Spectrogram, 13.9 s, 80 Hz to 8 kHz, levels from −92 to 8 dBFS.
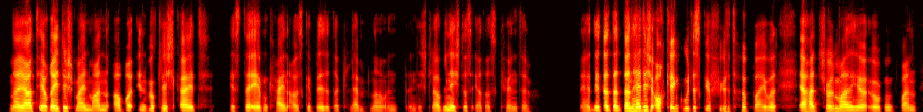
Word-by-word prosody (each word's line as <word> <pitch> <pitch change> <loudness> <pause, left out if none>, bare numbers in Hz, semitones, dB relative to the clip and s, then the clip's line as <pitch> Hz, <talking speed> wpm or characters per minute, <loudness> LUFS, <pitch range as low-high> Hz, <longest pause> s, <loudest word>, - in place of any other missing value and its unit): Na 170 0 -1
ja, 185 +1 +7
theoretisch 185 +3 +3
mein 150 -2 -2
Mann, 140 -1 -4
aber 150 0 -2
in 155 +1 -10
Wirklichkeit 165 -3 -1 0.4
ist 165 -1 -16
er 155 - +1
eben 155 0 0
kein 145 -2 -5
ausgebildeter 145 +1 -10
Klempner, 130 0 -15
und 135 -1 -20 0.2
und 135 - -24
ich - - -25
glaube 150 +1 -6
nicht, 155 -1 0
dass 155 - -10
er 145 - -17
das - - -21
könnte. 140 0 -17 0.7
Da 150 - -16
hätte 150 +1 0
d 170 +2 +5
da 170 - +7
dann 180 +4 +6
hätte 235 +3 +5
ich 245 - +2
auch 210 0 +3
kein 195 - +2
gutes 190 +3 -7
Gefühl 180 +3 -10 0.2
dabei, 160 -8 -6
weil 160 0 -3 0.3
Er 170 0 +5
hat 175 0 +1
schon 180 0 -2
mal 165 -2 +2
hier 160 -1 -1
irgendwann 155 -1 -7
160 Hz, 180 wpm, -20 LUFS, 150-175 Hz, 0.7 s, ja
